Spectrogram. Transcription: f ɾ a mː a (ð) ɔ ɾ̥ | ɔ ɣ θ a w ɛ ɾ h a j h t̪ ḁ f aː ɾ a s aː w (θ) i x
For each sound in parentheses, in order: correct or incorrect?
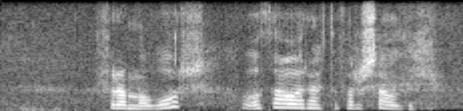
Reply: incorrect, incorrect

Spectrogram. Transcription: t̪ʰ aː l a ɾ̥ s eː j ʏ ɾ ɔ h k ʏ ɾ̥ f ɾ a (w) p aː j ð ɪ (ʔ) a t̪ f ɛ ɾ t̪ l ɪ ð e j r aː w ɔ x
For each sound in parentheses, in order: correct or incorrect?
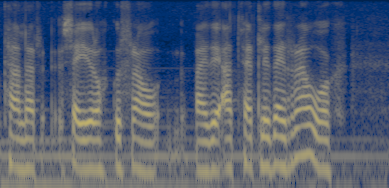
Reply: correct, correct

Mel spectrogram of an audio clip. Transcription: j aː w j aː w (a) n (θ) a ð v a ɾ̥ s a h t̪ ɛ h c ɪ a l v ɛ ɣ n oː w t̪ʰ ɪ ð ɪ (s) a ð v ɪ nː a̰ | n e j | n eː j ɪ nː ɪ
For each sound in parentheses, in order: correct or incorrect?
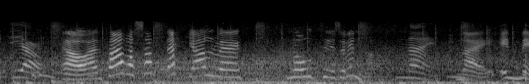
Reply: incorrect, correct, correct

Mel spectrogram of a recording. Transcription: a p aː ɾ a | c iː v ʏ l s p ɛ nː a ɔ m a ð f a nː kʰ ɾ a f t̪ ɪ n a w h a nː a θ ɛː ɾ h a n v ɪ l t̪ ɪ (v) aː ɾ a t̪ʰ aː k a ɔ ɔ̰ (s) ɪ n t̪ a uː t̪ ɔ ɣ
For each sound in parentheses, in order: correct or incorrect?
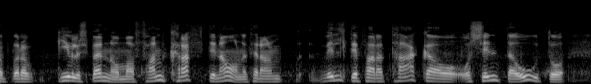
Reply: incorrect, correct

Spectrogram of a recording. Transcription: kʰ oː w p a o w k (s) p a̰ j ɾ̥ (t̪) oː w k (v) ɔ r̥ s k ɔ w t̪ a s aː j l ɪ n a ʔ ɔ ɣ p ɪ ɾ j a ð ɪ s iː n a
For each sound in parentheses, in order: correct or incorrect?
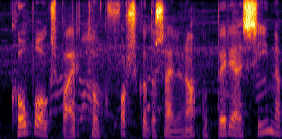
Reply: correct, incorrect, incorrect

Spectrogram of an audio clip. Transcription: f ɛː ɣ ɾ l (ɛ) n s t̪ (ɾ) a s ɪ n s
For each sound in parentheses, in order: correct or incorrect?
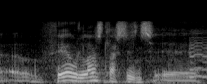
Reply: incorrect, incorrect

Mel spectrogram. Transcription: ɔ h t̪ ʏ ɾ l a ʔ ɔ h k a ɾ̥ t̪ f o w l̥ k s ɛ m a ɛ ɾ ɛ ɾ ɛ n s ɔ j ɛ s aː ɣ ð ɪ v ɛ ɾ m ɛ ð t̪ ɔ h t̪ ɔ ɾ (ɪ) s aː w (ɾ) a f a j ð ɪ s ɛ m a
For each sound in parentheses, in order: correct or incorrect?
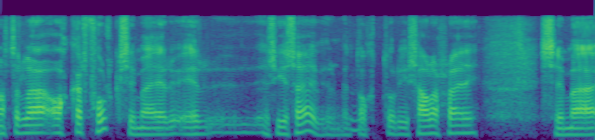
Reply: incorrect, incorrect

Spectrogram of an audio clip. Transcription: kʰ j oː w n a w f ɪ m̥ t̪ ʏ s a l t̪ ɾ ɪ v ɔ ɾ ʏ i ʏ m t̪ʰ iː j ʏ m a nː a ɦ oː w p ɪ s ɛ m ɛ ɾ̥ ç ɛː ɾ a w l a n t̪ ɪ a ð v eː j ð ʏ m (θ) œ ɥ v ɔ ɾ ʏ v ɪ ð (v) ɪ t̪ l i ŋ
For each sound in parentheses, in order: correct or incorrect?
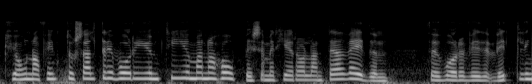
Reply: correct, correct

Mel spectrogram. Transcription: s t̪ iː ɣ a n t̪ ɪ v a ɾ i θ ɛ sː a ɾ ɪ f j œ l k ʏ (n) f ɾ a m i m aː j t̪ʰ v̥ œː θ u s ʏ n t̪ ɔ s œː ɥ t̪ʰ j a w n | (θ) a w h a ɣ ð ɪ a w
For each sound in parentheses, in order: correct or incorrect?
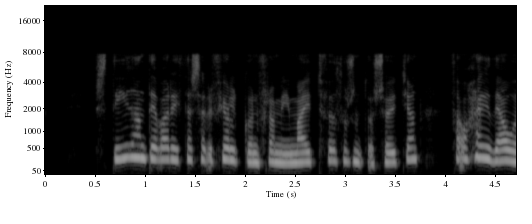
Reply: correct, correct

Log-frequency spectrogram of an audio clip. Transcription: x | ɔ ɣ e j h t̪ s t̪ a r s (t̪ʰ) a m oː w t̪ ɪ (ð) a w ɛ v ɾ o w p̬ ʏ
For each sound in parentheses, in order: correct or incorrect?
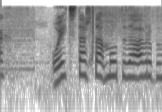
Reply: incorrect, correct

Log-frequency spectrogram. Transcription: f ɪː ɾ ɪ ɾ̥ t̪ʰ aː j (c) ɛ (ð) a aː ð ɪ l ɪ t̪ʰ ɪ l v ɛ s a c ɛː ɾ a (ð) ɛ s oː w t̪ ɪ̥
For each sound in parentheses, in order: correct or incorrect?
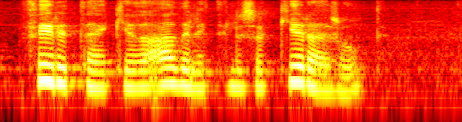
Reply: correct, correct, correct

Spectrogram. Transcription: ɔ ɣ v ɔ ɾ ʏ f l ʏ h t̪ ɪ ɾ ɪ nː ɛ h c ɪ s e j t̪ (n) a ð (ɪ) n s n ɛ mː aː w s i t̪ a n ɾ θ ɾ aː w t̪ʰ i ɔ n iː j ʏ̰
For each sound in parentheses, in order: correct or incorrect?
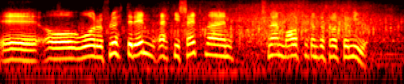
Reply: correct, correct

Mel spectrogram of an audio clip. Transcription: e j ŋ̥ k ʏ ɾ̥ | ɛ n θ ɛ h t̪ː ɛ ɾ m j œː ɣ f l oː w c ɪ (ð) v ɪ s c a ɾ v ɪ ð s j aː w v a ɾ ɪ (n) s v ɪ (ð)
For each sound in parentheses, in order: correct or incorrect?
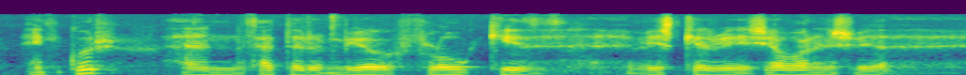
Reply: correct, correct, correct

